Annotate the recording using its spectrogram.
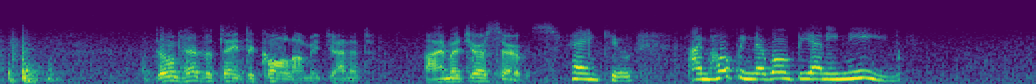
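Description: A man speaks politely to a woman.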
